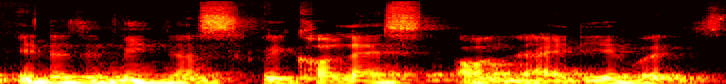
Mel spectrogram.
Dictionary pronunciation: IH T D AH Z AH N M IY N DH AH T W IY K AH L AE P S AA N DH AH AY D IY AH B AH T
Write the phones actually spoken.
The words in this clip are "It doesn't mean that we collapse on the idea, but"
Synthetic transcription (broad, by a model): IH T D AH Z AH N M IY N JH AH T W IY K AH L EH S AA N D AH AY D IY AH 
